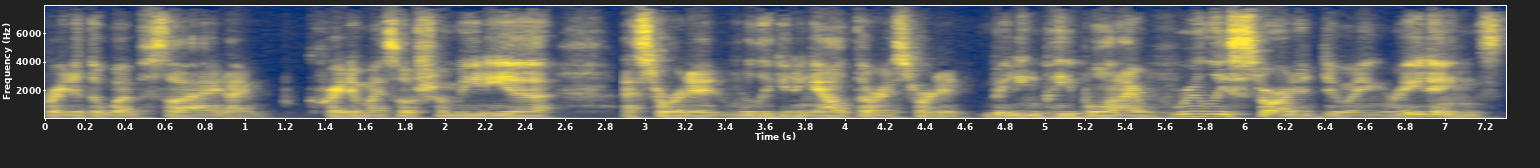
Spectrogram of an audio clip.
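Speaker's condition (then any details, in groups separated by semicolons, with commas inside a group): Cleft lip and palate; different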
